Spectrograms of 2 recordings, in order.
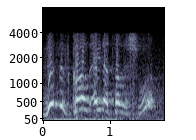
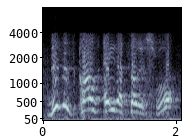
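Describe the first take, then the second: No difference in how they are said.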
